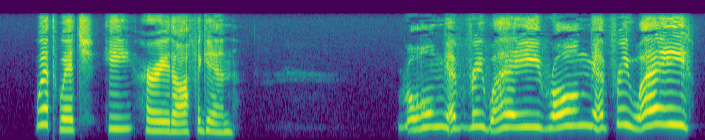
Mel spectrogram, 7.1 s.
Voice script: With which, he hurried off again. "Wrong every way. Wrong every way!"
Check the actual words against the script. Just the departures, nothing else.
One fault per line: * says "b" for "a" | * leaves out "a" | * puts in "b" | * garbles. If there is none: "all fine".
all fine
